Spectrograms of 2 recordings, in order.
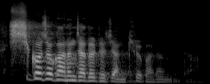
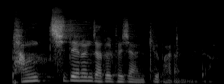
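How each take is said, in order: First: 식어져 hit louder, then falling away; stress on 식어져. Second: Said in the usual way. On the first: Shown as a demonstration. Pastor warning the congregation, 식어져 punched louder. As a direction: lean hard on 식어져 and let the rest fall.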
